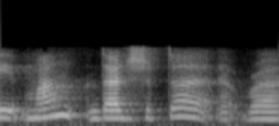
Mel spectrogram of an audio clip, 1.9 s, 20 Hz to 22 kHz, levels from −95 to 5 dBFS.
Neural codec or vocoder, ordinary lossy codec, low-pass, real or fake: codec, 24 kHz, 0.5 kbps, DualCodec; MP3, 32 kbps; 5.4 kHz; fake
